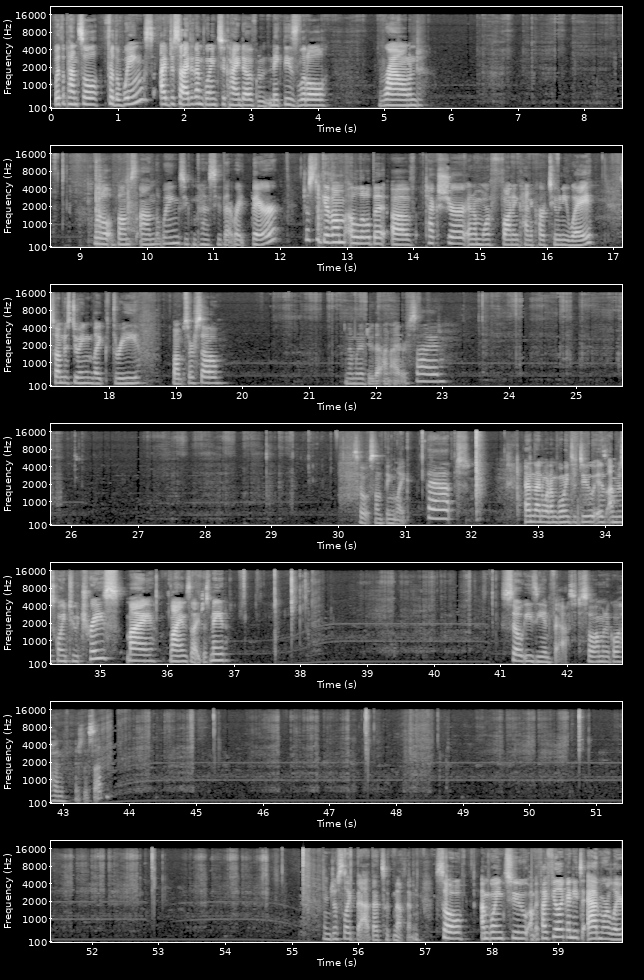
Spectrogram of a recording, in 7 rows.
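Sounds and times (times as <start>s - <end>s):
low steady hum: 0.0s - 59.9s
pencil scratching on wood: 6.3s - 8.9s, 20.4s - 22.7s, 23.5s - 26.3s, 27.0s - 30.5s, 38.2s - 55.5s
marker tip scratching on wood: 38.9s - 40.9s, 43.5s - 54.8s.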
